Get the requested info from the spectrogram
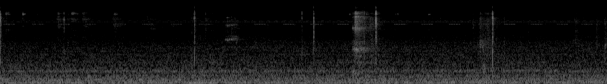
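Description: Cockatiel biting and crunching a food pellet held in its foot: a few sparse, sharp clicks, the loudest pair about three and a half seconds in, over steady background noise.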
